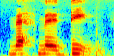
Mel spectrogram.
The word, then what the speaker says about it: Mehmet'in: say "Mehmet'in" Now notice this "t" is still written as at a but it's pronounced as a "d" - "Mehmet'in" even though it doesn't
